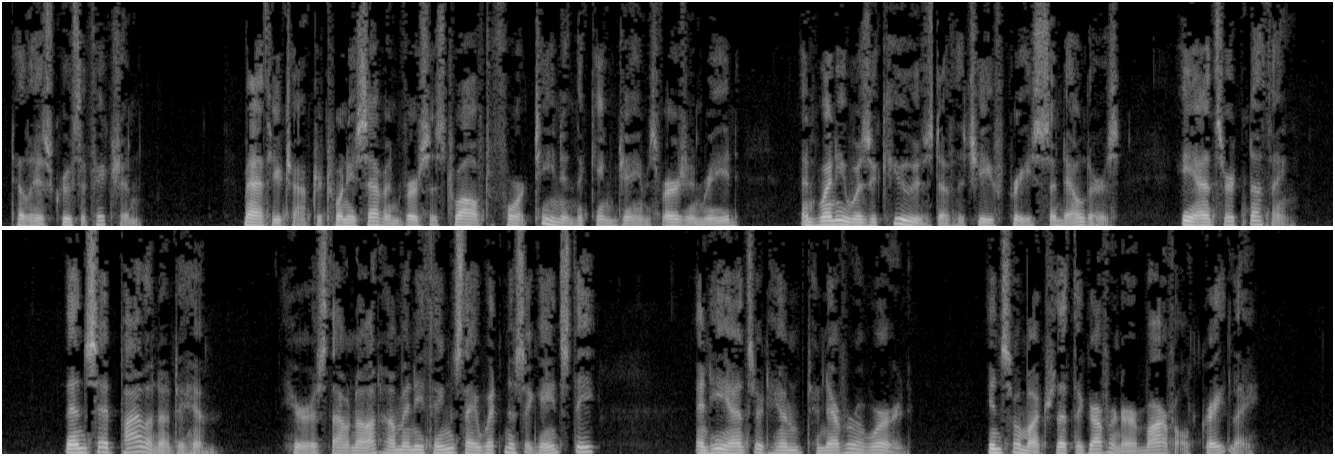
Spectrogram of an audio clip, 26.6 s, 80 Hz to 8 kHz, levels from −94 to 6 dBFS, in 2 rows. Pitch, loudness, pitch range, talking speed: 115 Hz, -28 LUFS, 105-135 Hz, 135 wpm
